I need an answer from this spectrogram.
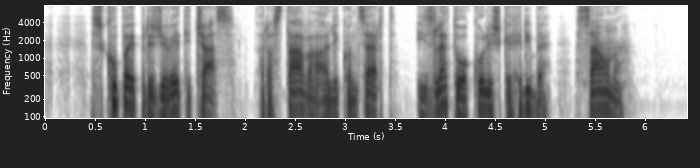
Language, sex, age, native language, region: Slovenian, male, 18-29, Slovenian, Central Slovenia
